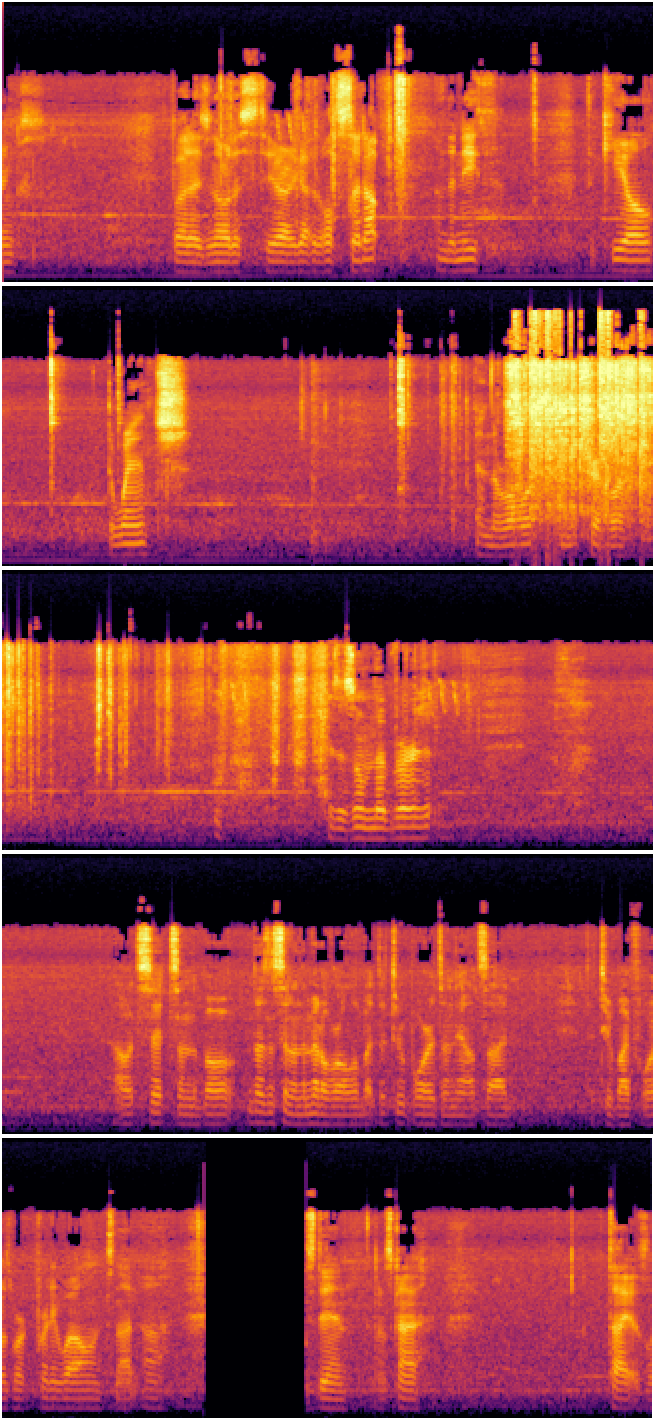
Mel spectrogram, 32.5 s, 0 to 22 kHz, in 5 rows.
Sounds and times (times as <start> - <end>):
Speech: 0.0 - 0.4, 1.7 - 5.0, 5.9 - 6.5, 7.6 - 8.4, 11.2 - 13.0, 16.2 - 17.4, 20.6 - 24.6, 25.4 - 27.8, 29.1 - 30.4, 32.1 - 32.5.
